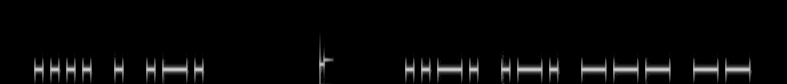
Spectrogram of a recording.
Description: Morse code, heard as a keyed tone, about 15 wpm, 700 Hz. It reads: HER FROM
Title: Sentences from Top 100 Words - New Word Drill - 15wpm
